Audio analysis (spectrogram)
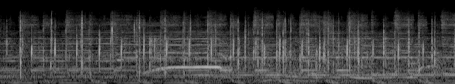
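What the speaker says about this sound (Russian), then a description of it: "Ну что ж, молодцы, девчонки. Аплодисменты им." Audience applause for the girls at a children's beauty contest in a community culture centre: dense, steady clapping from a crowd fills the whole stretch, with voices and a rising tone cutting through.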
